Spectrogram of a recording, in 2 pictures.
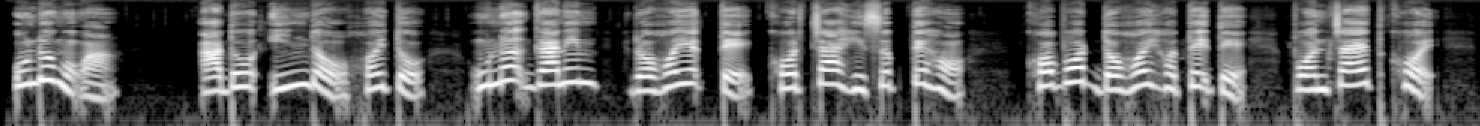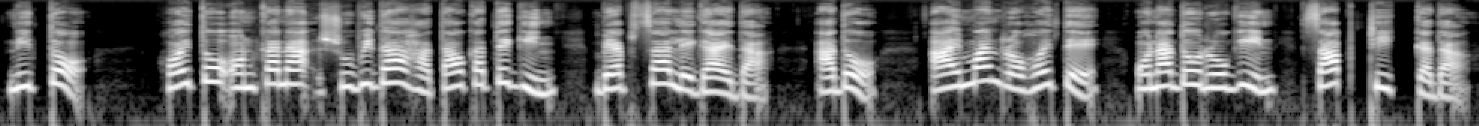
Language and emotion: Santali, neutral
